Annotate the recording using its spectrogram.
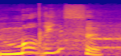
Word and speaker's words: Maurice: Alors, jeudi, sur l'île Meurice. – Non. Ouais. Non, vous prononcez mal. C'est l'île Maurice.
